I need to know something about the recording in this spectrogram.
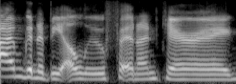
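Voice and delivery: ordinary talk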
